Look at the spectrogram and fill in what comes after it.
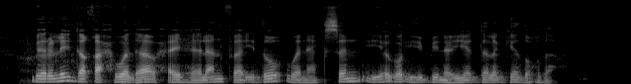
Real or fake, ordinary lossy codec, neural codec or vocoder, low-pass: real; none; none; none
